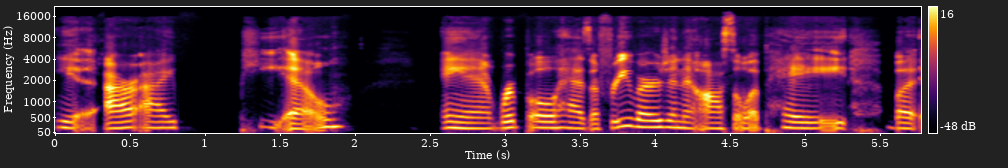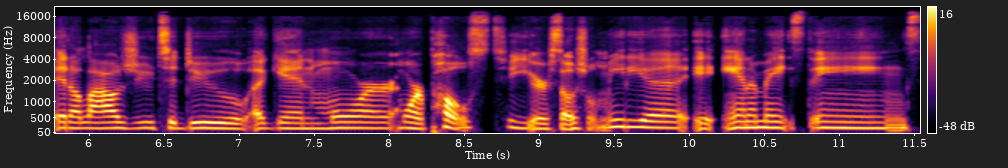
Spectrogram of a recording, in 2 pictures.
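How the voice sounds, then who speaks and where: A woman speaks at a moderate pace with a fairly low pitch and monotone, flat intonation. The recording is very clean, dry and close, with a silent background and no echo. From Buffalo, New York. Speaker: financial services business owner. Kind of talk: interview.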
